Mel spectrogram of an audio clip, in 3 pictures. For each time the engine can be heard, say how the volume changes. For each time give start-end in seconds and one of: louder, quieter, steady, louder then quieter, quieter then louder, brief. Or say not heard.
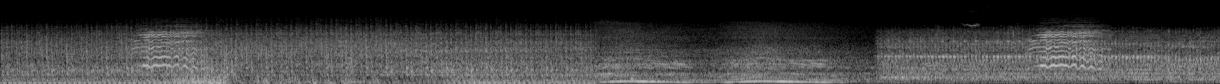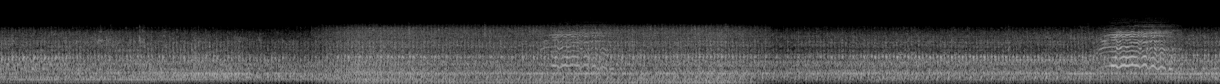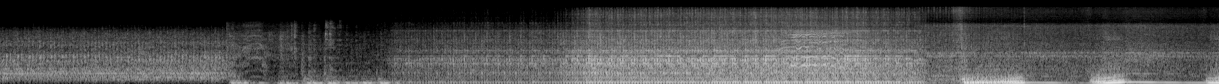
0.0-36.5 louder.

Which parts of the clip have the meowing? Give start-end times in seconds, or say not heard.
not heard.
